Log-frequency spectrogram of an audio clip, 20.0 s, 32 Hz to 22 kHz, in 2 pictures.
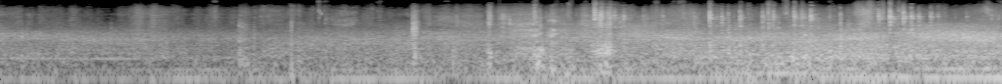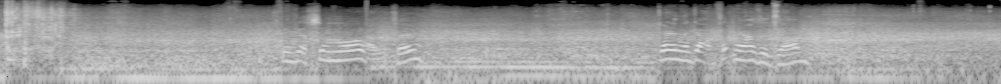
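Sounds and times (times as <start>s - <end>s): vehicle engine and road rumble: 0.0s - 20.0s
clicks and rattles: 4.4s - 11.3s.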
